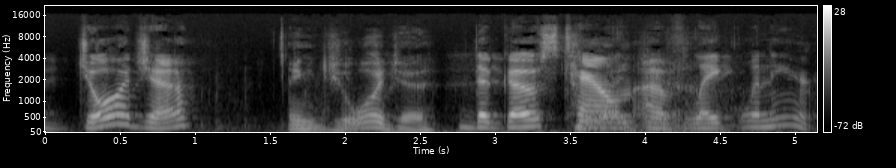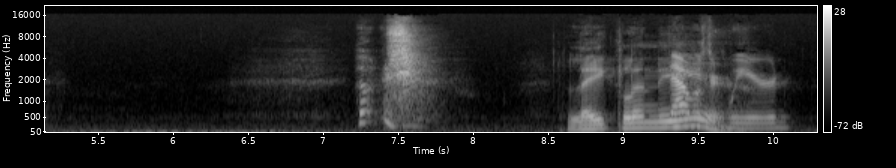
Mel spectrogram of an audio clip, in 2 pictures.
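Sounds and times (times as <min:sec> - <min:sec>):
speech: 0:00.2 - 0:05.2, 0:07.2 - 0:07.7, 0:08.6 - 0:10.2
sneeze: 0:07.3 - 0:07.9.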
